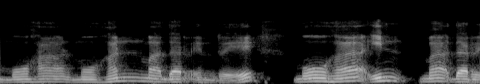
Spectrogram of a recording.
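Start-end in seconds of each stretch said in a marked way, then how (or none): 0.8-1.9 முஹன்மதர் said slowly as mo-han-ma-dar; slow demonstration of முஹன்மதர் with a clear han; n-for-m mispronunciation. Shown as a demonstration. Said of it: "சரியாக சொல்ல, சொல்ல முடியாதன் காரணமாக". 3.0-4.8 முஹ இன் மதர் broken into mo-ha, in, ma-dar; n-for-m mispronunciation. Shown as a demonstration. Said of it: "என்று சொல்லி வந்தார்கள்".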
